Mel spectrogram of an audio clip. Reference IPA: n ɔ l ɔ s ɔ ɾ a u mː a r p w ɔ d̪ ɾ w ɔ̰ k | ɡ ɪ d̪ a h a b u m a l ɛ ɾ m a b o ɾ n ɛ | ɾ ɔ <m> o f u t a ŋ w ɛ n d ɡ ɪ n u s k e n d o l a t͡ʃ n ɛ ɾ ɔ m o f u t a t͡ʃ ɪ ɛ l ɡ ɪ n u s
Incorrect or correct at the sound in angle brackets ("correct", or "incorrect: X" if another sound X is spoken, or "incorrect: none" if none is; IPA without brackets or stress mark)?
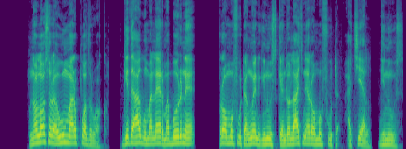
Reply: correct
